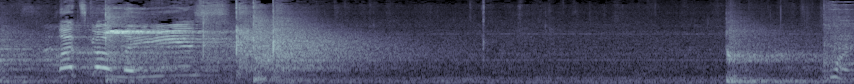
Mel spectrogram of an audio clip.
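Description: Players' voices calling out in a reverberant gymnasium, with a few sharp ball thuds in the first two seconds. After a quieter stretch, a sudden loud thud about five and a half seconds in as a volleyball is struck to start a rally.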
